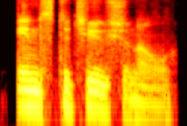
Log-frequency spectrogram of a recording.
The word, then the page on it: institutional: British English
